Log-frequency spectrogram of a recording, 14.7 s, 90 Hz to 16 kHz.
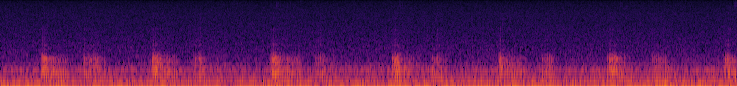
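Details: Massaged on August 4, 2021, Heidi, a senior cat adopted from the Humane Society of New York City, keeps up a deep rumbling purr, pulsing more brightly with each breath, roughly once a second.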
